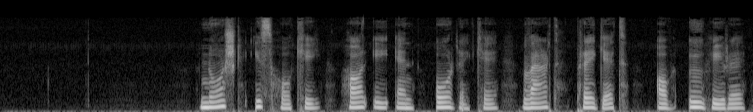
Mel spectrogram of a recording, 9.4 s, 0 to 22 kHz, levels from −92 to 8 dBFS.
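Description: A speech recording with a coarse, breathy and grainy upper band throughout, where the high frequencies sound smeared and noise-like rather than detailed. That texture points to Bluetooth LC3 compression as the likely cause. This transform codec encodes short blocks of audio and, when bits are scarce, discards parts of the upper spectrum and substitutes shaped noise. The damage here is plainly audible and fits a moderate rate around 48 kbps with 10 ms frames. From 5.77 to 5.80 s there is a brief 20 ms stretch of lost LE Audio frames, consistent with two missing 10 ms frames. Across that gap the decoder conceals the loss by repeating the last received spectrum with randomised phase, so the sound turns into a short noisy smear instead of a clean continuation before normal decoding resumes.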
